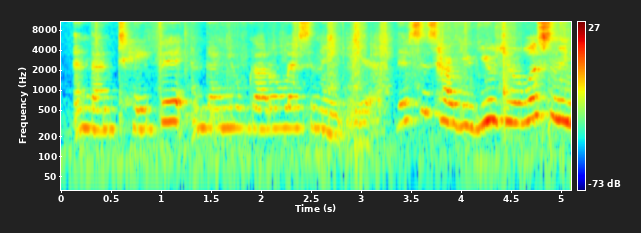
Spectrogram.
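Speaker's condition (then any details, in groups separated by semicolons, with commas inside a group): No condition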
